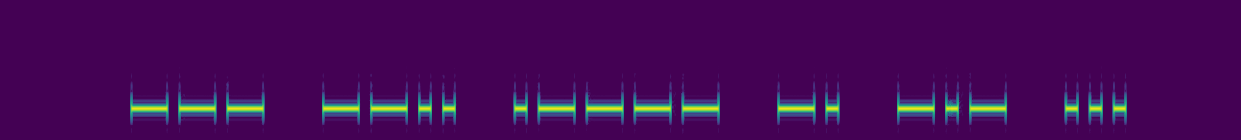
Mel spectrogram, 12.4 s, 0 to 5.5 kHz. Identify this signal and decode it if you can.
Morse code, heard as a keyed tone, about 10 wpm, spaced as for 8 wpm, 600 Hz. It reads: OZ1NKS
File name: Callsigns-10-8wpm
